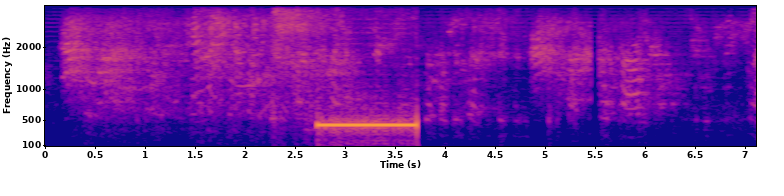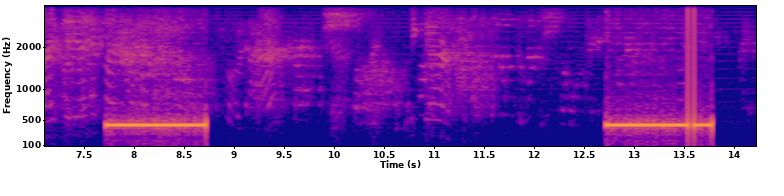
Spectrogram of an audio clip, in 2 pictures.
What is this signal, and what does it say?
Ringback tone (Europe, 425 Hz), with speech.
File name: out- -2039- - - .13462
